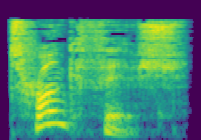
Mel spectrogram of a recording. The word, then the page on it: trunkfish: British English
